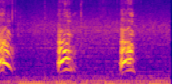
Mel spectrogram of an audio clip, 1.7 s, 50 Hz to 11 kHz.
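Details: Hunting Finnish Spitz baying at a treed bird with its pale tail wagging, the barking alerting the hunter and fixing the bird's attention: three loud, clipped barks spaced roughly 0.6 seconds apart over a low background rumble.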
